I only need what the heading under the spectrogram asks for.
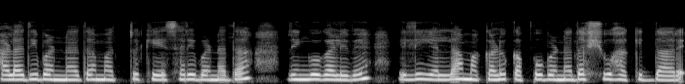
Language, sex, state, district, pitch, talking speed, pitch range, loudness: Kannada, female, Karnataka, Raichur, 225 Hz, 115 wpm, 215-235 Hz, -13 LUFS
